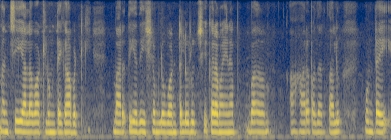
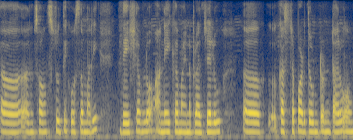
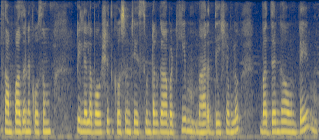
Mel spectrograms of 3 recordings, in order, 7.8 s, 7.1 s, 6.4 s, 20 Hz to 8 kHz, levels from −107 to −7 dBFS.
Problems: none marked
